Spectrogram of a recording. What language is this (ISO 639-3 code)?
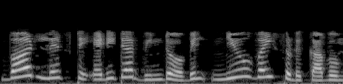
tam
